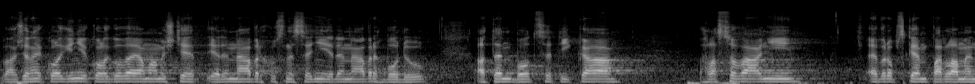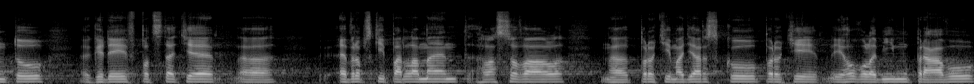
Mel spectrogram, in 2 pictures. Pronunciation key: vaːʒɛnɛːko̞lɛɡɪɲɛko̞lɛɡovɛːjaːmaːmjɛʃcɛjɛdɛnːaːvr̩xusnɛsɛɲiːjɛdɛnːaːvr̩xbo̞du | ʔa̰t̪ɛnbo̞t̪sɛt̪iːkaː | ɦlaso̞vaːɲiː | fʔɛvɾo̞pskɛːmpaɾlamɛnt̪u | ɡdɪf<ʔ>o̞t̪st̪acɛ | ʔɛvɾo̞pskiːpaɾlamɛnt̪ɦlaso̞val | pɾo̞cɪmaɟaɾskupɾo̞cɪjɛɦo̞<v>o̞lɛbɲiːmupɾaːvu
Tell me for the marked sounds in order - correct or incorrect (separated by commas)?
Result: incorrect, correct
